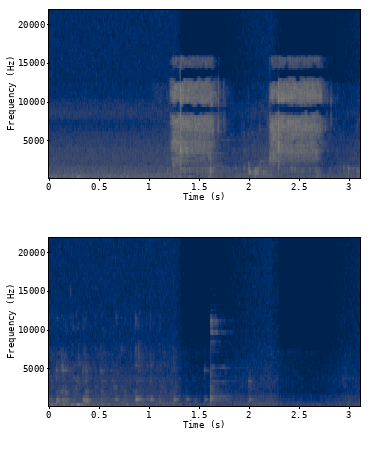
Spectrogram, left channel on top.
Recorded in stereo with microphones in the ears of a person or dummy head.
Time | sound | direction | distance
1.6 | a chime | 10° left (ahead or behind) | 2.5 m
